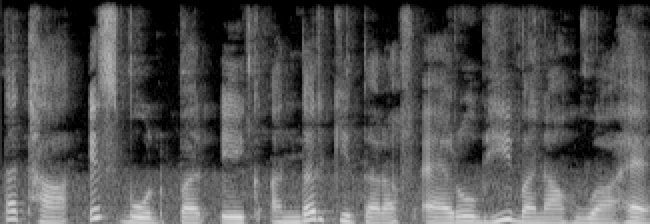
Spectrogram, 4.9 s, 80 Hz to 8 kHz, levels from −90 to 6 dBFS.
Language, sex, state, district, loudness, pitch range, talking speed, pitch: Hindi, female, Madhya Pradesh, Katni, -16 LUFS, 165-200 Hz, 160 wpm, 175 Hz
